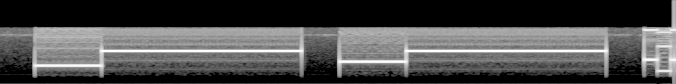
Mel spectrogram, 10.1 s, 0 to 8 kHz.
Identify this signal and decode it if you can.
Two-tone page, heard as a one-second tone, then a three-second tone, about 670 then 1220 Hz, about 810 then 1220 Hz. It is heard from 0.5 to 9.1 s.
